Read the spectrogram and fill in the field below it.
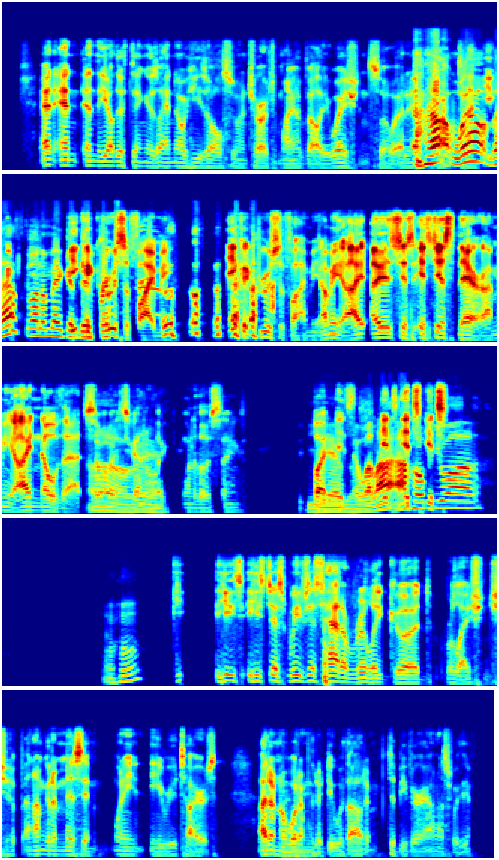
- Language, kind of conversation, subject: English, unstructured, What is your take on workplace bullying?
- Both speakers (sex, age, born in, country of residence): male, 50-54, United States, United States; male, 50-54, United States, United States
- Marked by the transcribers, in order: chuckle; laugh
